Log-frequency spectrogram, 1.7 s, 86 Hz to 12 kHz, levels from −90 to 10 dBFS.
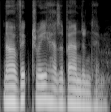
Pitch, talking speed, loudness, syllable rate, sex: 120 Hz, 180 wpm, -17 LUFS, 6.4 syllables/s, male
